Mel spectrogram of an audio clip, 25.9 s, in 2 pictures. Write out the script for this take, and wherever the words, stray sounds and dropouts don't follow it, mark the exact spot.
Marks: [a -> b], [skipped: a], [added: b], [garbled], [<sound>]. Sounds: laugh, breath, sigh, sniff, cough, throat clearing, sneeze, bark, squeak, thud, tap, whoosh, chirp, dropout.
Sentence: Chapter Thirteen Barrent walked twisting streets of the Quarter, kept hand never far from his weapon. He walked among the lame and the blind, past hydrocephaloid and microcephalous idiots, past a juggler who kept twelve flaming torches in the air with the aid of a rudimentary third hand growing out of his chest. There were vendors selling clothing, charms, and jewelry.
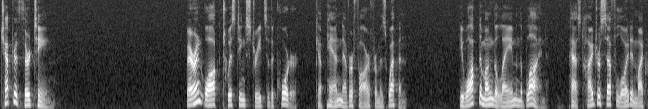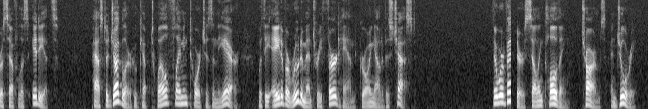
Chapter Thirteen Barrent walked twisting streets of the Quarter, kept hand never far from his weapon. He walked among the lame and the blind, past hydrocephaloid and microcephalous idiots, past a juggler who kept twelve flaming torches in the air with the aid of a rudimentary third hand growing out of his chest. There were vendors [dropout] selling clothing, charms, and jewelry.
